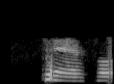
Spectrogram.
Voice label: Police Patrol 1 (Dispatch)

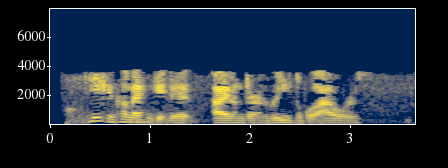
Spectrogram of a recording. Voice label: Police Patrol 1 (Dispatch); New Bern Police Patrol 1 (Dispatch) (TG 200)

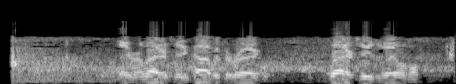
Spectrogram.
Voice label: Fire Tactical

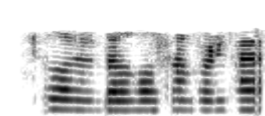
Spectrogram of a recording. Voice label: Police Patrol 1 (Dispatch)

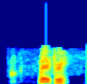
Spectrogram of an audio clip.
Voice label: EMS Dispatch

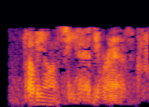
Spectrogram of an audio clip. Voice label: Police Patrol 1 (Dispatch)

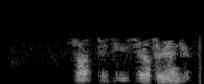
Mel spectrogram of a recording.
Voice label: Police Patrol 1 (Dispatch)

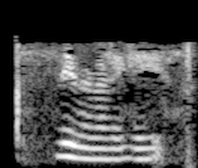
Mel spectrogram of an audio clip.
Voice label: EMS Dispatch

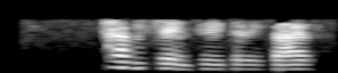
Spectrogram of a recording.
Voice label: EMS Dispatch

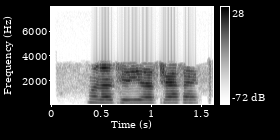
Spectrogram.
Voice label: Police Patrol 1 (Dispatch)

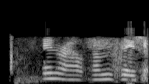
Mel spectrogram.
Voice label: EMS Dispatch

